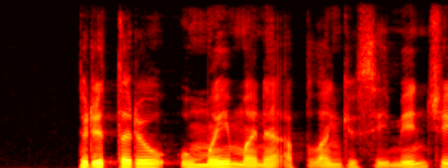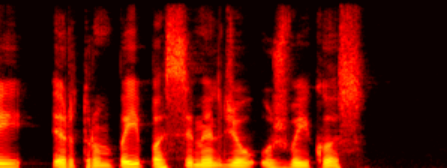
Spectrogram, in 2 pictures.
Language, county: Lithuanian, Telšiai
